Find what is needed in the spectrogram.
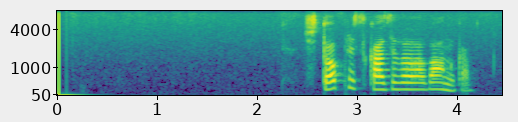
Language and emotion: Russian, neutral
